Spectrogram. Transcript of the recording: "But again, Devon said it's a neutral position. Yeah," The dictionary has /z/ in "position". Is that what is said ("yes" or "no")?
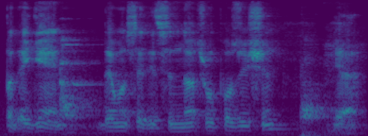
yes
